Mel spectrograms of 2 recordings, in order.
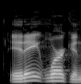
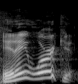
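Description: First: Said in the usual way. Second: Louder, higher: It ain't working said up high. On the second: Shown as a demonstration.

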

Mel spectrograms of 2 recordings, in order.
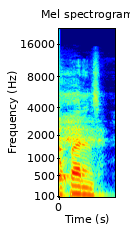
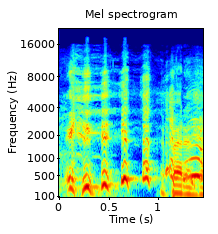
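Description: First: Low quick laugh-through word; laughing plain repeat. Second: Stretched high through laughter; laughing high drawn-out plea. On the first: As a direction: drop back down, still chuckling. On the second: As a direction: drag it out high while laughing. Laughing, begs others to wait. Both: Real, not acted.

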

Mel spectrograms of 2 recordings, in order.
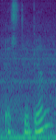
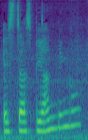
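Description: First: Unsure Spanish, "Este bien" said softly with a questioning rise; groping for the right Spanish; fumbled Spanish. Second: "Estás bien" said with the s, tune rising high on Bingle; fixing the phrase, asking the dog; corrected Spanish. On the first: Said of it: "I have not taken fucking Spanish". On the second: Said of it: "Give me a hot second". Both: Shown as a demonstration.

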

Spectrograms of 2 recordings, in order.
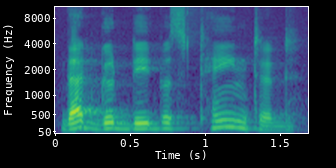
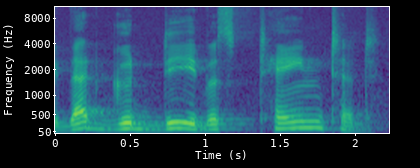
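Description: First: That good deed was tainted, slow, tainted stressed; repeating tainted with slow weight; slow emphasis. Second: That good deed was tainted, slow, each word weighed; emphasising the word tainted, slowly. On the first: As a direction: dwell on the word tainted. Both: Shown as a demonstration. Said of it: "I use this word deliberately".

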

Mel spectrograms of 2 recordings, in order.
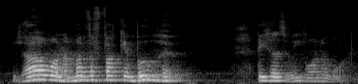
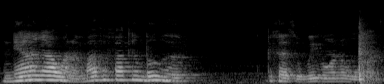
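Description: First: Loud, scolding jab at the crybabies; exasperated rant. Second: The scolding line repeated with less force; restrained scolding. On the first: Podcaster scolding Americans afraid of war, loud exasperation. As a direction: belt it out, dropping off at the end. Angry rant, first take. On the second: Podcaster repeating her rebuke about war, restrained scolding. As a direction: say it pointedly, then let it sink. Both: Real, not acted.

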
